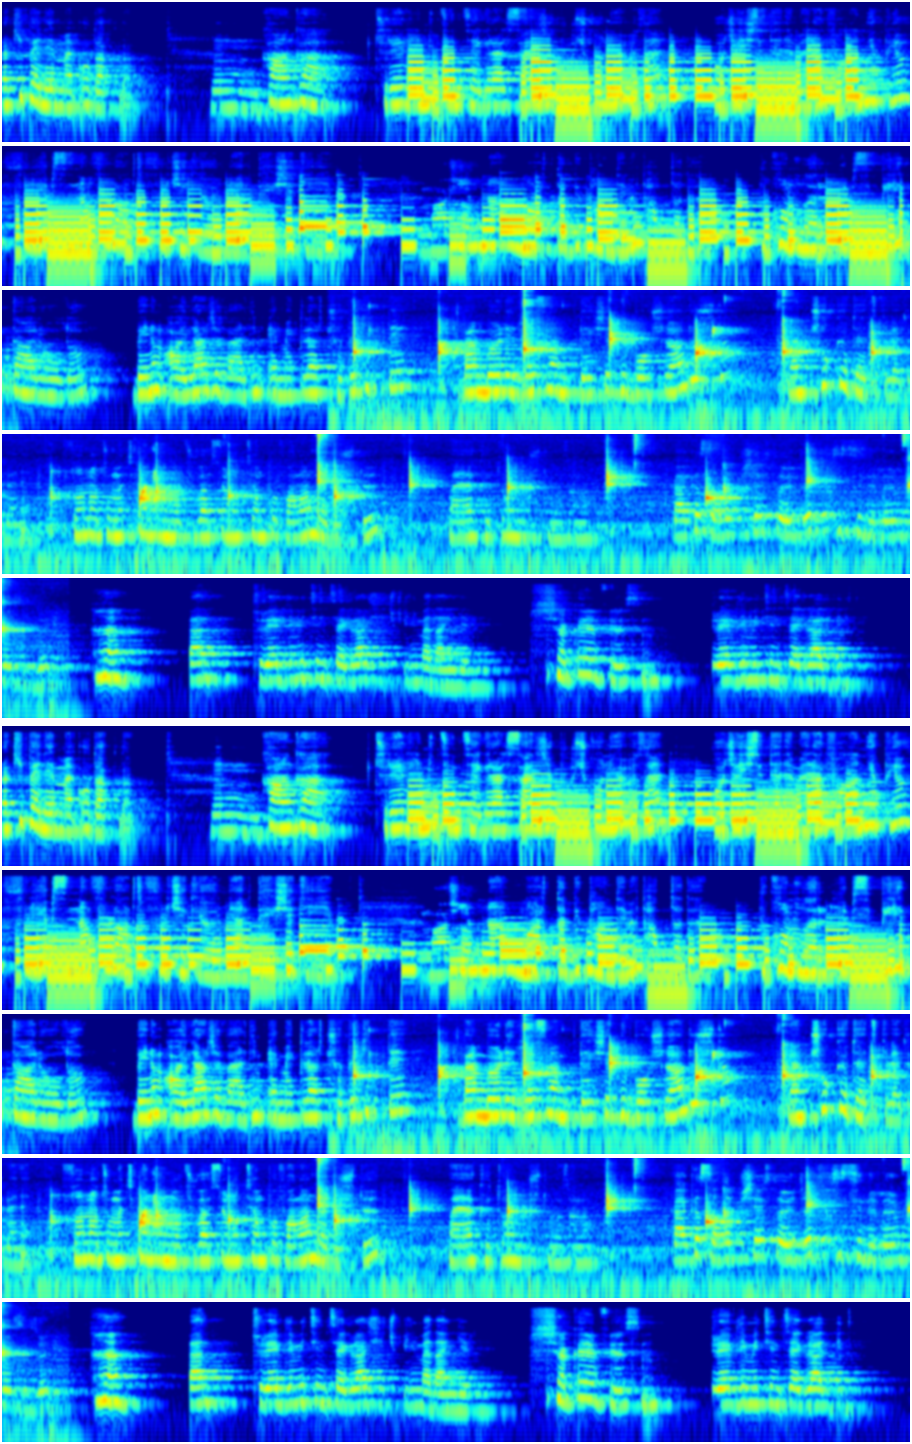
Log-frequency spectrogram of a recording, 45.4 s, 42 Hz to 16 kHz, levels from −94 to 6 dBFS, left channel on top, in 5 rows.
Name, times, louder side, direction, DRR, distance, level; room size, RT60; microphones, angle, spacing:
voice 1, 0.0-1.3 2.6-3.3 3.7-6.7 7.1-12.5 13.6-16.1 16.7-19.0 19.5-22.3 22.7-25.5 26.0-27.5 27.9-31.1 31.7-33.2 37.2-37.6 41.6-43.0, right 3 dB, 45° right, 7 dB, 2.0 m, -37 dB
voice 2, 2.1-2.6 13.2-14.0 17.1-17.2 33.9-36.8 38.2-38.5 38.8-41.2 43.4-44.8, right 2 dB, 75° right, 8 dB, 3.5 m, -40 dB
sound 1, 4.0-4.6 5.2-8.6 9.2-12.8 13.1-13.2 13.5-18.1, left 2 dB, 50° left, 1.2 m, -27 dB
Drip, 21.4-36.9, equal, ahead, 1.5 m, -31 dB
28.5 x 26.0 x 7.6 m, 0.88 s
head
